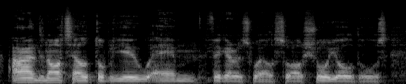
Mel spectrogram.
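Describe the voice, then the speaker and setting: A man with an English accent speaks in a very deep, low pitch and fairly even intonation, recorded very cleanly against a silent background. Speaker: miniature wargaming hobby youtuber. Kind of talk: casual hobby vlog.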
